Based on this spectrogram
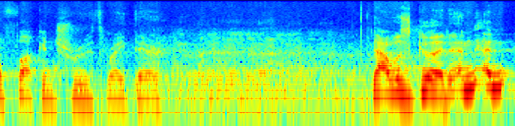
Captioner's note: audience laughter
